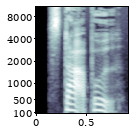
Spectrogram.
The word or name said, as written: star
